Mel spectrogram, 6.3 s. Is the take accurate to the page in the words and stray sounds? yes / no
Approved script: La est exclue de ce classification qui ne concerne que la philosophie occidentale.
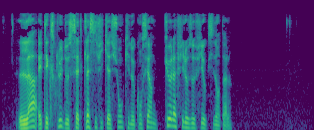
no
